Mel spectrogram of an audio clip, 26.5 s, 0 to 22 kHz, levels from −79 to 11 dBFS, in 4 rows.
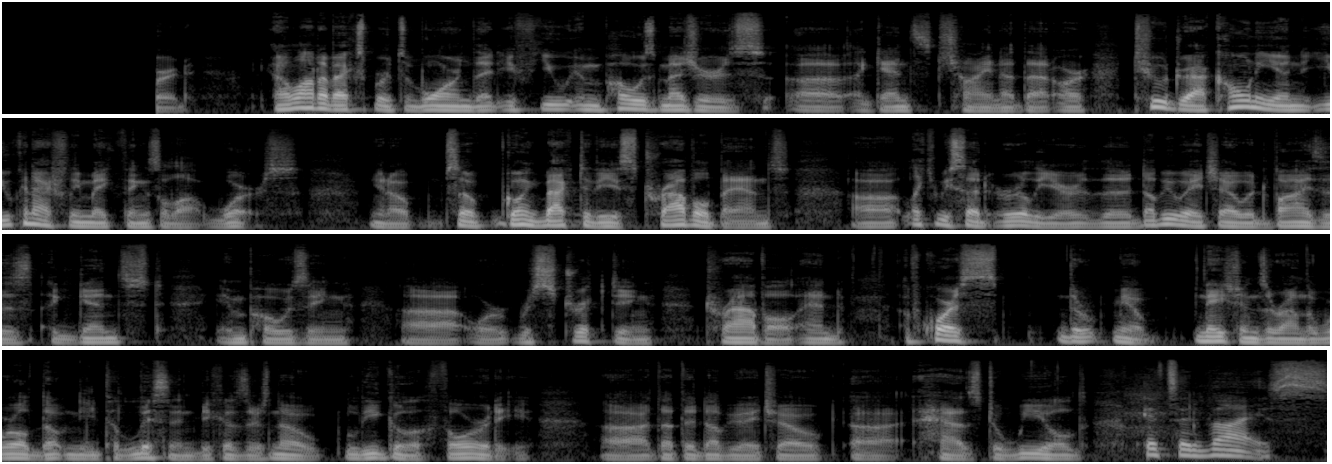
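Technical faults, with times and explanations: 0.00–0.78 s, cut-off start: digital silence until 0.78 s, then speech begins abruptly mid-sound with no natural attack, because the recording began late.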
